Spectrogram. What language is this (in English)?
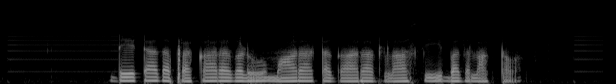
Kannada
